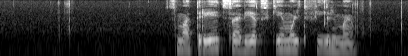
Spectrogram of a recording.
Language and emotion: Russian, neutral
